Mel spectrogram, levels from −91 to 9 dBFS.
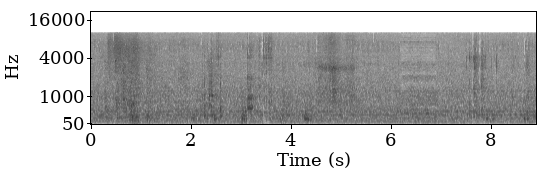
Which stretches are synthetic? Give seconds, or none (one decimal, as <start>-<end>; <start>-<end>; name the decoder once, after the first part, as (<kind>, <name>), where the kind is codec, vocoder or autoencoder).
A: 6.2-6.9 (codec, SNAC)

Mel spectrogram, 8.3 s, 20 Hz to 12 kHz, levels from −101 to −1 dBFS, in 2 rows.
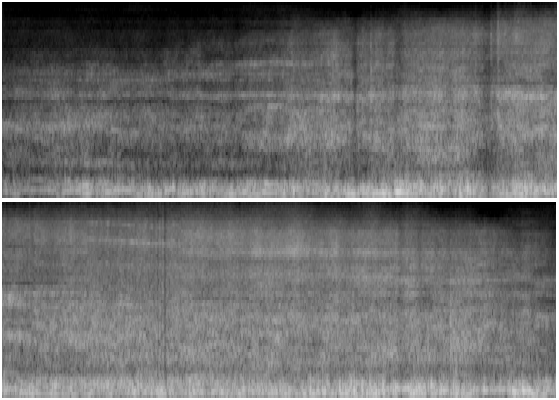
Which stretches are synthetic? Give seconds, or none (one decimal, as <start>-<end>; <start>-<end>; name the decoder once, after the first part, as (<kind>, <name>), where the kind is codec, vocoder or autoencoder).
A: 0.0-4.8 (codec, SNAC); 5.5-8.3

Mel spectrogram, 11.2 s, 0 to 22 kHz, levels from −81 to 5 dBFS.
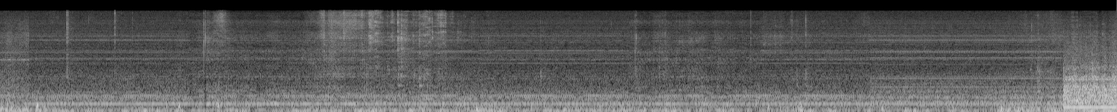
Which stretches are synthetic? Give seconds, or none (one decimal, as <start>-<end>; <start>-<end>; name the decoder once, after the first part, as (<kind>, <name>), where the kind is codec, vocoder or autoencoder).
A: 1.9-3.7 (codec, SNAC); 6.3-7.6

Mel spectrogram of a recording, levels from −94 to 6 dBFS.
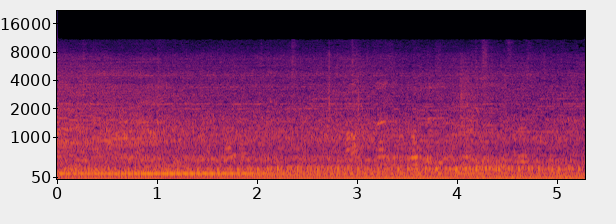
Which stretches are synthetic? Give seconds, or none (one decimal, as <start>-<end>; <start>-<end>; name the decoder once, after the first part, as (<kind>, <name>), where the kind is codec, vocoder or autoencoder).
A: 0.0-1.1 (codec, SNAC); 3.6-4.4

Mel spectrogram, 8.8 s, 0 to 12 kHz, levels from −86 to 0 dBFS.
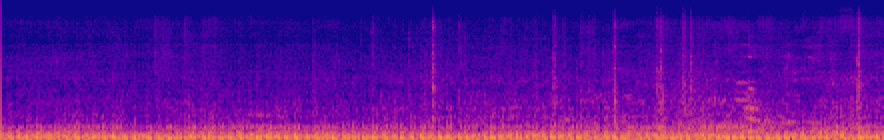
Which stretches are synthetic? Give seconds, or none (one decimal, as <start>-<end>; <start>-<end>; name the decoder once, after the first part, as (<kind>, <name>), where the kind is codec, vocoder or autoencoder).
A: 0.0-3.4 (codec, SNAC); 6.1-8.8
